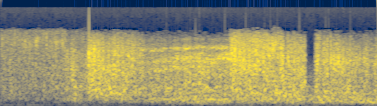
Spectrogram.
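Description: A close lightning strike that knocks down a tree: a sudden sharp crack gives way to a loud, sustained thunder roar mixed with the steady hiss of heavy rain, filling the whole clip without any voices.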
